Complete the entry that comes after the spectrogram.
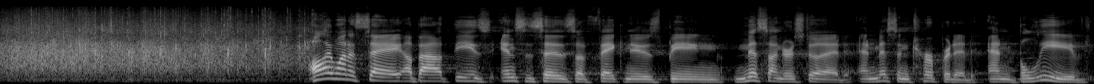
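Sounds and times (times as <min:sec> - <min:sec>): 
audience applause: 0:00.0 - 0:03.4
speech: 0:03.1 - 0:10.9.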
